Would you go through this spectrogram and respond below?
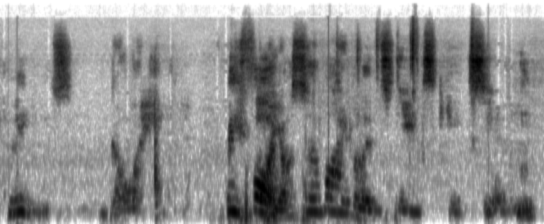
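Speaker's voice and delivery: soft, slow creepy butler voice; menacing politeness, almost whispered; Skeeves the Butler. Acted. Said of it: "pretty good Skeeves the Butler impression".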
